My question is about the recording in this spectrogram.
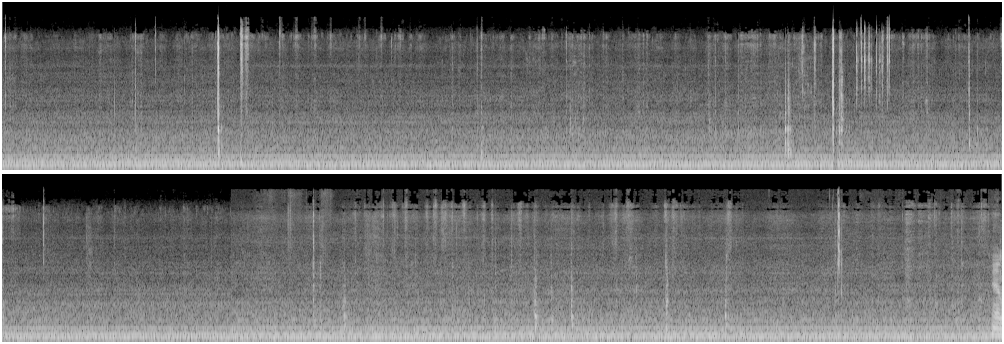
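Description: Steady low hum, with a few sharp clicks and light metallic rattling as wire leads and a screwdriver are worked into the screw terminals of an electrical control panel: one click about three seconds in and two close together around twelve seconds.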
